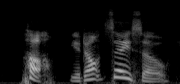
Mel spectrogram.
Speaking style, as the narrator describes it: cried

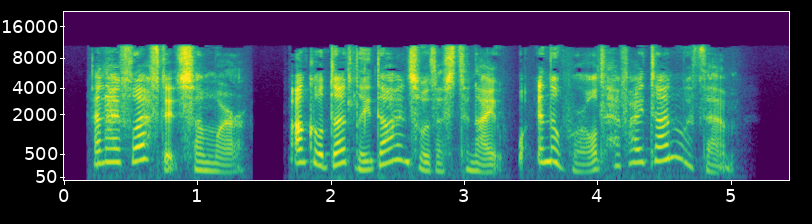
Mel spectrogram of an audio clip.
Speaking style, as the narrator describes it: she exclaimed

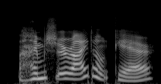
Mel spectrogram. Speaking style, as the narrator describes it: laughed Mrs

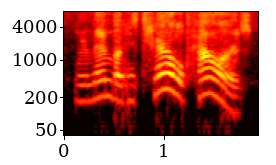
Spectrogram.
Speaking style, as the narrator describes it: pleaded

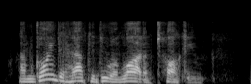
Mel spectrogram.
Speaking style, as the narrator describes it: he said

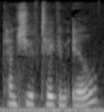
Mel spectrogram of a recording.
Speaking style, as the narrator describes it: exclaimed Mrs

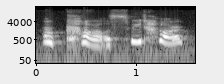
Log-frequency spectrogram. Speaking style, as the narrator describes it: she cried

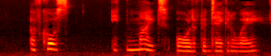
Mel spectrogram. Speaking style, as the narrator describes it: she whispered, trying to be brave

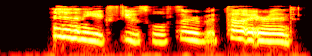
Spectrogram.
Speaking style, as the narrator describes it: before she died, she gasped out

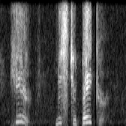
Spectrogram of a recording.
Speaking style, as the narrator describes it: the man called excitedly

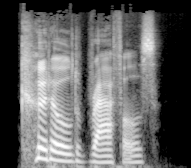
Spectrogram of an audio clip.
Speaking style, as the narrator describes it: I chuckled

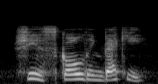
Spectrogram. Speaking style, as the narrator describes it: she whispered

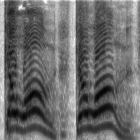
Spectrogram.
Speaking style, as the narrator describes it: shouted angry voices behind

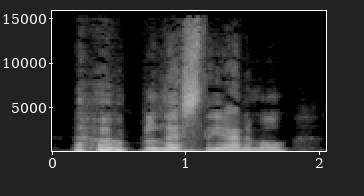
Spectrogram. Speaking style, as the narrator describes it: said the girl, laughing

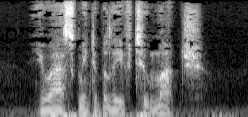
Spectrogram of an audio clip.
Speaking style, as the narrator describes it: said she, but her tone was softer than he had ever known it yet

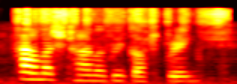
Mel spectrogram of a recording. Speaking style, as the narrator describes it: asked Lady Blakeney

